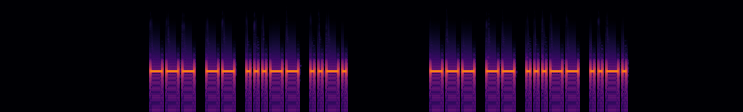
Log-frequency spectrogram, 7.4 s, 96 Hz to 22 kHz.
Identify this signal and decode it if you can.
Morse code, heard as a keyed tone, about 32 wpm, 700 Hz. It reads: OM3F OM3F
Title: DXCC-100 Call Signs - 4 Characters - Repeated 2x - 30wpm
